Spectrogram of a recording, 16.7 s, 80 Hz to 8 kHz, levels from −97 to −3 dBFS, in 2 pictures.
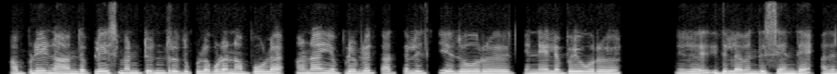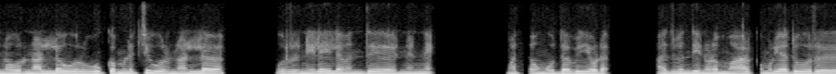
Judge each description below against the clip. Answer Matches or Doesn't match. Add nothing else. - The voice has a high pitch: Matches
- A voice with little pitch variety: Matches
